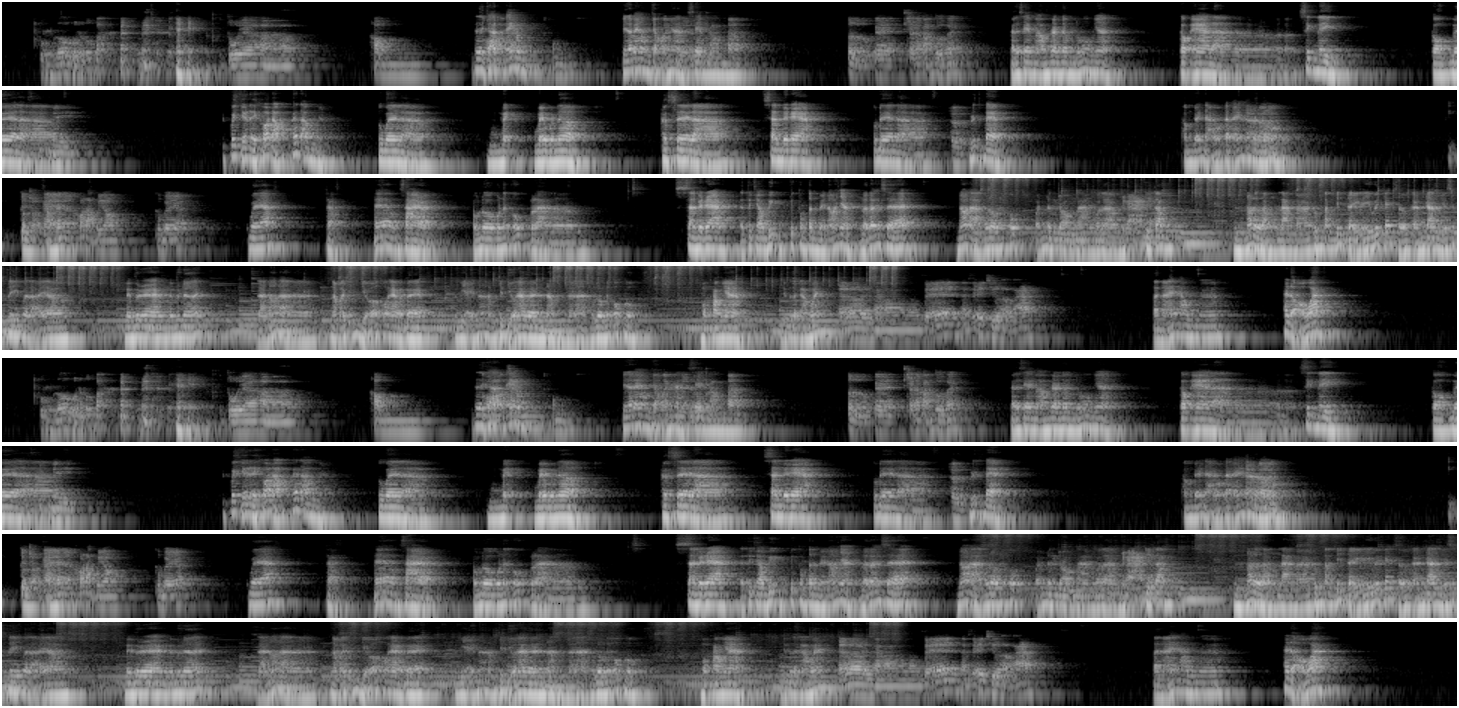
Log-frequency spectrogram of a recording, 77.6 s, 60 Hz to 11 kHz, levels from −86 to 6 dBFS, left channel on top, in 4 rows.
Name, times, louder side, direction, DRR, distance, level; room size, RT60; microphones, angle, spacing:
voice 1, 0.5-2.1 3.0-3.9 4.9-5.6 6.4-7.6 8.7-9.9 11.3-12.7 17.0-17.1 20.0-20.4 32.0-32.3 36.0-36.4 39.0-40.4 40.8-41.2 43.8-44.0 52.7-53.2 53.7-54.2 69.3-72.0, right 2 dB, 20° right, 0 dB, 1.1 m, -33 dB
voice 2, 2.3-2.6 6.3-7.0 8.3-9.8 13.4-14.8 15.7-17.8 19.1-20.2 22.4-23.7 24.4-25.1 25.9-26.2 26.5-27.1 28.2-29.1 29.6-30.2 31.0-31.8 32.3-32.7 35.1-36.4 39.1-39.6 42.1-42.5 43.1-43.3 43.7-44.6 45.1-46.6 47.8-50.9 51.5-54.4 55.2-59.1 59.8-60.9 61.6-63.8 64.2-66.7 67.5-68.1 68.6-69.2 73.5-74.5 75.3-75.8, left 1 dB, 25° left, 4 dB, 0.5 m, -24 dB
sound 1, 51.7-70.1, left 4 dB, 90° left, 0.7 m, -35 dB
8.3 x 8.2 x 3.2 m, 0.92 s
head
